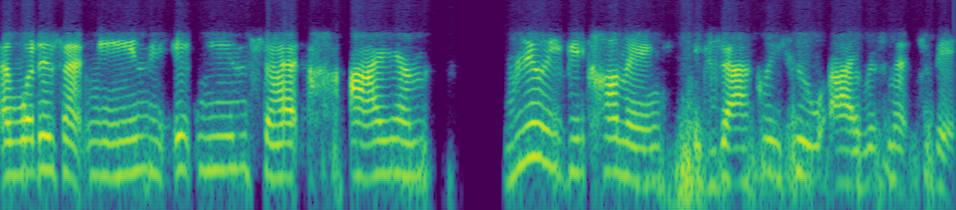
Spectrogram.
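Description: A woman with a normal speaking voice, fairly high in pitch, with fairly even intonation at a moderate pace. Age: 30s. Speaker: podcast host and life coach. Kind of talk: casual solo monologue. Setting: outdoors on a walk.

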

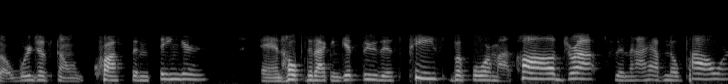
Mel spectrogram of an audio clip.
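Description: A woman has an unremarkable speaking voice at medium pitch. She keeps a moderate pace. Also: lively intonation. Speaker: poet and teacher. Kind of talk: casual chat and poetry reading. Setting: phone call.

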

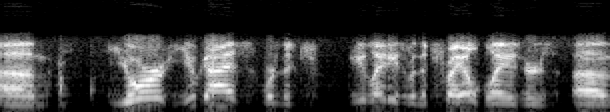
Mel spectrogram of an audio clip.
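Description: A man speaks with an American accent and ordinary pitch variation. He has an unremarkable speaking voice. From US Midwest, Chicago area. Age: 50s. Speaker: golf resort media relations director. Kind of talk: casual interview.

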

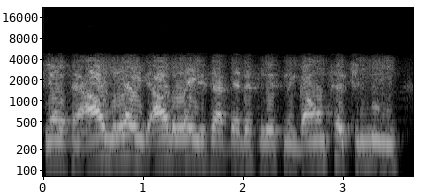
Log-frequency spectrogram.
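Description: Over noticeable background noise, a man with a Southern US accent talks at a very fast pace. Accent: Southern US accent, country. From South Carolina. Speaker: rapper. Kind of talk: casual interview. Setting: phone call.

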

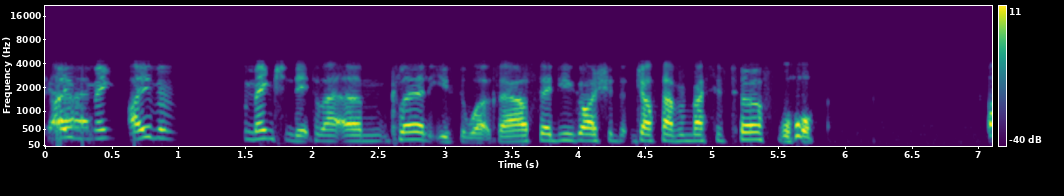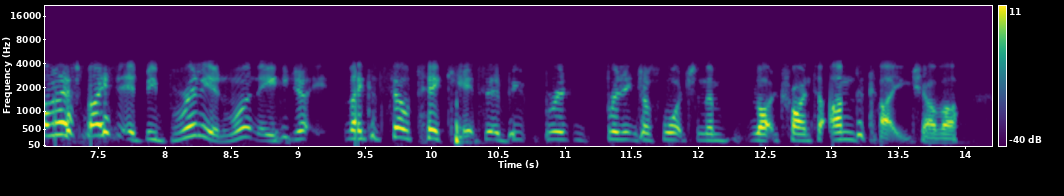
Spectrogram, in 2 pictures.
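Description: The speaker has a London accent. The pace is moderate. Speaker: podcast host. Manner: loud, swears a lot.

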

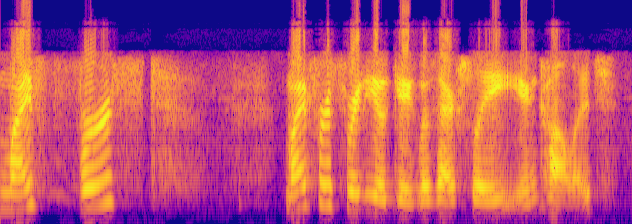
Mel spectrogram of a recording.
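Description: Against noticeable background noise, a woman talks at a fairly slow pace and very even loudness, with long, frequent pauses. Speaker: morning radio co-host. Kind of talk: casual interview chat.

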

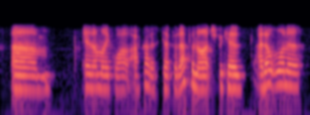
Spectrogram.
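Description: Her voice is a normal speaking voice, a woman at medium pitch with fairly even intonation. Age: 30s. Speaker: women's tackle football player. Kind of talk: casual interview. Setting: internet radio show.

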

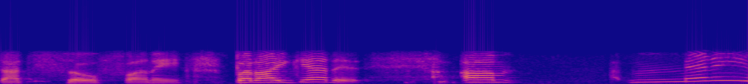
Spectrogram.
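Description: Speaking in an American accent, a woman goes at a very slow pace. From Florida. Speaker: radio host. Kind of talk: casual interview. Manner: animated.

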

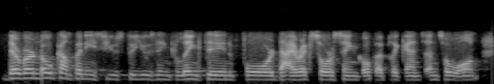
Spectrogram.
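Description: Ordinary pitch variation marks a man's fairly high-pitched voice. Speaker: recruiting and sourcing trainer. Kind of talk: interview. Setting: call from a training room.

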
